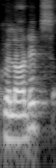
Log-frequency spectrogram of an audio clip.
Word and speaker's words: QuillAudits: so just look us up on uh about quill Audits and uh you you can you can connect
